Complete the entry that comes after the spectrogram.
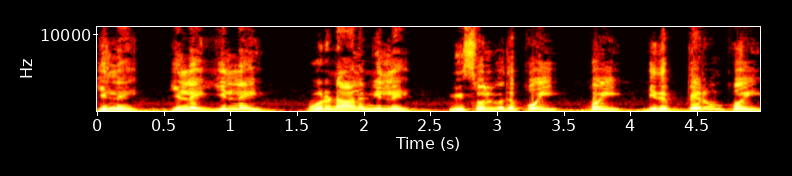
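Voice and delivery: loud, high-pitched shout at top of lungs. Jolted by a woman's revelation, a man denies it, shouting loudly. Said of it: "உறக்க கத்தினான்".

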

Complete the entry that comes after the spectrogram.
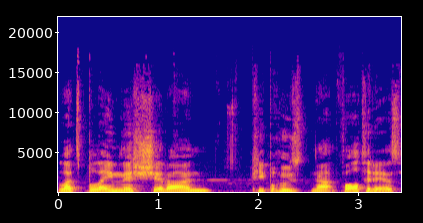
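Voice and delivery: ordinary talk

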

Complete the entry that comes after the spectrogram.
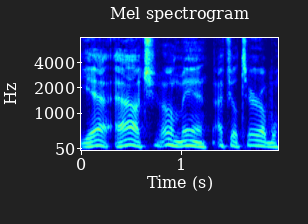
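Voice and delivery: ordinary talk

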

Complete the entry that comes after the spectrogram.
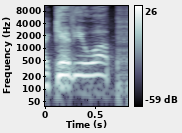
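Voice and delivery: mock, very dramatic, high, grand, formal delivery. Imitating a film character renouncing love to heaven: dramatic formal pronouncement. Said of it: "puts his arm out and he's like".

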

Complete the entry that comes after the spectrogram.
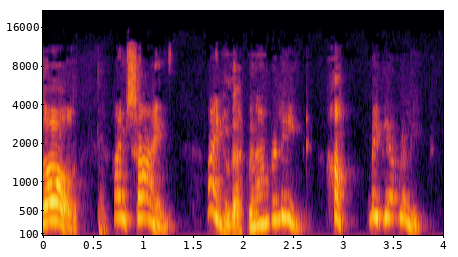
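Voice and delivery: very high, swooping, theatrical, dramatized voice. Acting out the mind noticing the body sighing: dramatized inner voice. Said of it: "I'm dramatizing it".

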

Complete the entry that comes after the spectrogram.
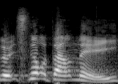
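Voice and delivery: booming, shrill, very loud, high-pitched shouting. Preaching about being on an adventure with Jesus: shouting. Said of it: "Sorry, I'm shouting".

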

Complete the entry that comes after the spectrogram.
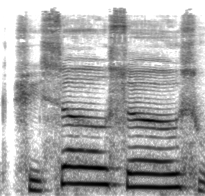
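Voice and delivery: dripping, mocking sarcasm in a slow drawl. Giving an example of sarcasm aimed at someone in the room: imitating a sarcastic remark. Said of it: "the person who was sarcastic was like".

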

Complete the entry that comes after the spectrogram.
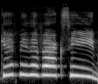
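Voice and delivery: very high, shrill, loud yelled scream. Explaining a guideline with a hypothetical patient at the clinic door; imitating someone screaming.

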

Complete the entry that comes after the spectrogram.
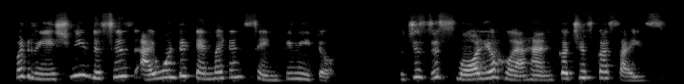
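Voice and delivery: usual speaking voice

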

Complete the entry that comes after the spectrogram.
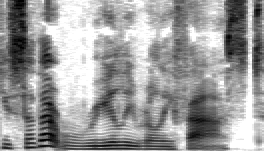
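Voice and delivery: usual speaking voice

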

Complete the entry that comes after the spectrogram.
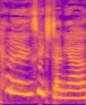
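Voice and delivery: put-on bright, high, cheery receptionist voice. Retelling answering the phone at work, imitating own cheery phone greeting. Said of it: "you sound so cheery".

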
